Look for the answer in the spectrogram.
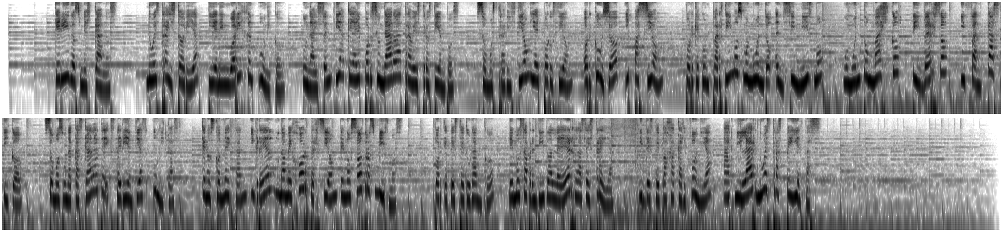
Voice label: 西语 墨西哥 宣传片

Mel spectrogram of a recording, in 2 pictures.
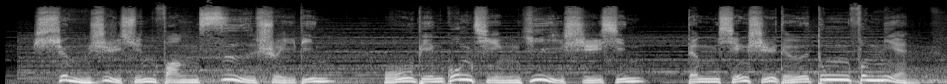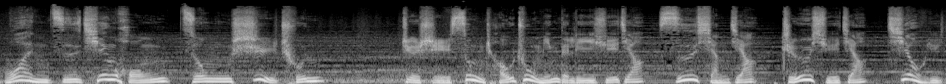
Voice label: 悠远大气

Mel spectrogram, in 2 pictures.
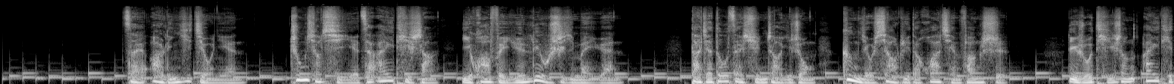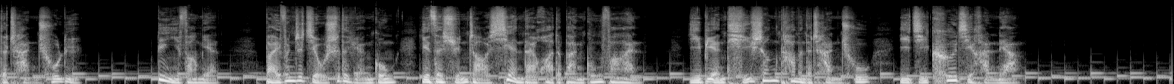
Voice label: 大气科技感叙述; 微软

